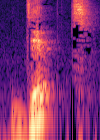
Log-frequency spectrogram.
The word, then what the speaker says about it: dipped: avonlea main road dipped dipped makes a t sound dipped dip vip dip dipped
